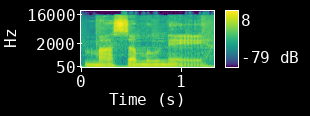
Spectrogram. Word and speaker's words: Masamune: The masum ma masamune. Masamune, I think is how you say that.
